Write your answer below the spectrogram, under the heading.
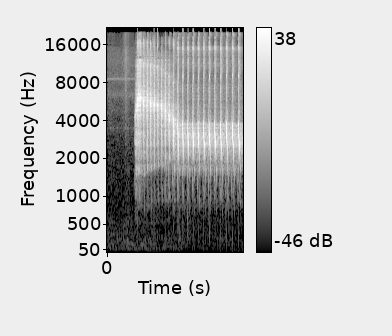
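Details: Cream-vented bulbul in a long 'tembakan' trill for tutoring: the trill bursts in shrill and high, then drops slightly into a brisk, even rattle of repeated notes.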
